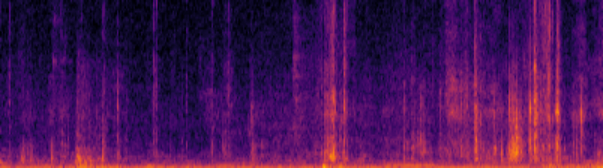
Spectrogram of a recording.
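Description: A steady low electrical hum runs through the room, with scattered soft clicks and taps.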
